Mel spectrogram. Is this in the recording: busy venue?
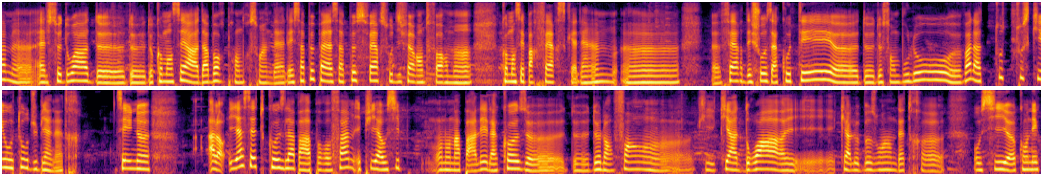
yes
